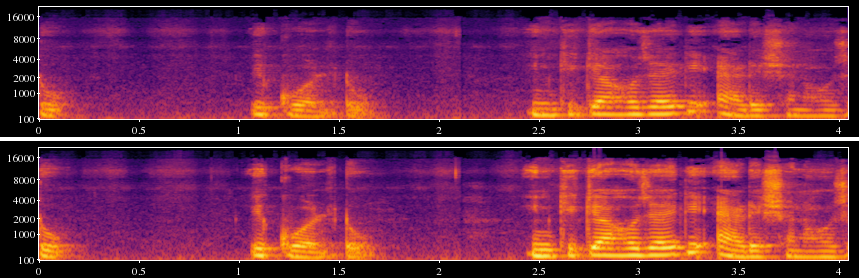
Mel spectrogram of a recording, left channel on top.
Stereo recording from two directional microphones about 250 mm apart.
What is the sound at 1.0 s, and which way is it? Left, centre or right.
A woman's voice, right.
